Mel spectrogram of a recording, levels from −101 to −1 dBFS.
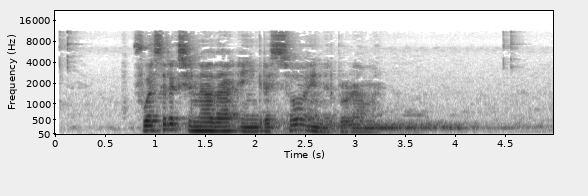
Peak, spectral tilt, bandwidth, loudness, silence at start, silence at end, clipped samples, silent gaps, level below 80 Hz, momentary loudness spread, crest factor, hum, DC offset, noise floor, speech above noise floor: -2 dBFS; -5.5 dB/octave; 11.5 kHz; -21 LUFS; 0.1 s; 0.4 s; under 0.1%; none; -60 dBFS; 19 LU; 20 dB; none; under 0.1%; -58 dBFS; 38 dB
